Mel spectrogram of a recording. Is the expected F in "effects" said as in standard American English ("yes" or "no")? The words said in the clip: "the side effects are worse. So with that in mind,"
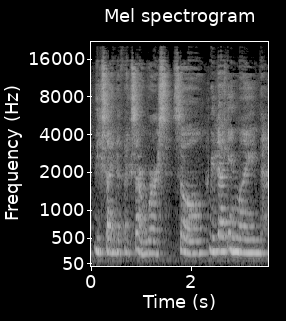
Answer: no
